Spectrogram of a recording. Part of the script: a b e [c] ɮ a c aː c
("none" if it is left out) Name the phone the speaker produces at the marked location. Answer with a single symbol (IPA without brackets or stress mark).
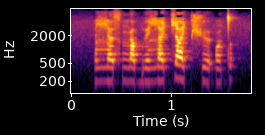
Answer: none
